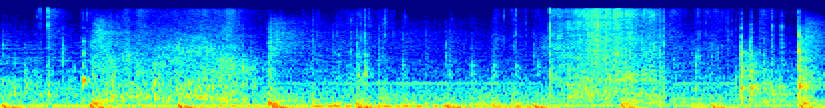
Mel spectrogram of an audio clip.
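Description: Plastic cling wrap crinkling as a sheet is pulled from the roll in its box and torn off, with a louder tearing rasp about three seconds in, over background music.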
